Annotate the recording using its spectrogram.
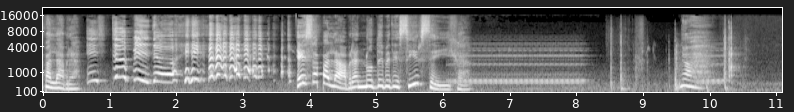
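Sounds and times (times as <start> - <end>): telephone ringing: 6.0 - 8.4, 9.7 - 10.6.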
